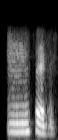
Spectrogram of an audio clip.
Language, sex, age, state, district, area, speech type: Kannada, female, 30-45, Karnataka, Uttara Kannada, rural, conversation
